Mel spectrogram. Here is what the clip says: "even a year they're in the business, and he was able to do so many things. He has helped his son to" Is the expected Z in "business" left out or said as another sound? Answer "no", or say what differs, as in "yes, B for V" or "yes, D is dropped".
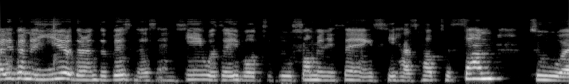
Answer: no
